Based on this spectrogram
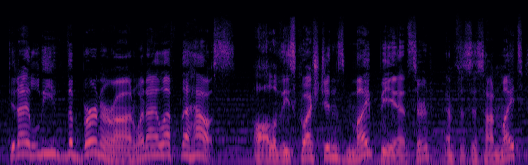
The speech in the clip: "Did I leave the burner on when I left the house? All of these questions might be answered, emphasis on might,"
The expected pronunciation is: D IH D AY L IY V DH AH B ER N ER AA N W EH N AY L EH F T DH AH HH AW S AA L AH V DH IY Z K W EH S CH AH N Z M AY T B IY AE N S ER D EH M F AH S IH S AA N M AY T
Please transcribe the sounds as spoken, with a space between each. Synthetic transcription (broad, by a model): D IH D AY L IY V DH AH B ER N ER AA N W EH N AY L EH F T DH AH HH AW S AA L AH V DH IY Z K W EH S CH AH N Z M AY T B IY AE N S ER D EH M F AH S IH S N M AY T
